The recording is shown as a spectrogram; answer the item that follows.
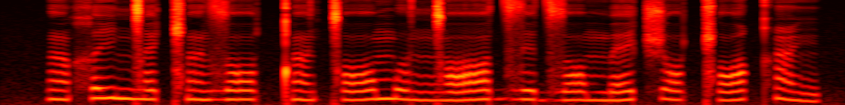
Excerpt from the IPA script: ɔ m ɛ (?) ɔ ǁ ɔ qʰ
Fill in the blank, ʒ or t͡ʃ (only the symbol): t͡ʃ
